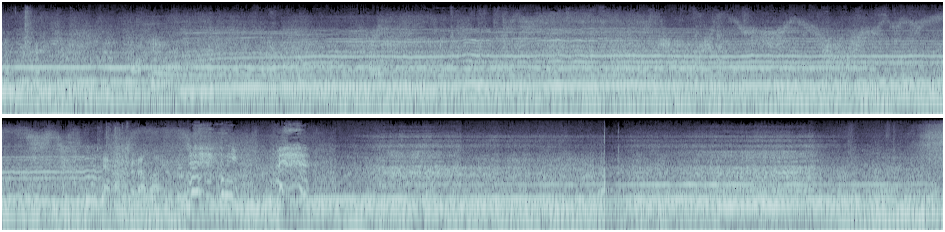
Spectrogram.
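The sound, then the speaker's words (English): Several voices humming together in the Drake, a steady, droning chord with sustained tones held for over twenty seconds, slight pitch shifts partway through, fairly loud and continuous. “Would you like to join me in a hum? Sure.”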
